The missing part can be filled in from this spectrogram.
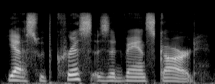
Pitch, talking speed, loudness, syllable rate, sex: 170 Hz, 165 wpm, -19 LUFS, 4.2 syllables/s, female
